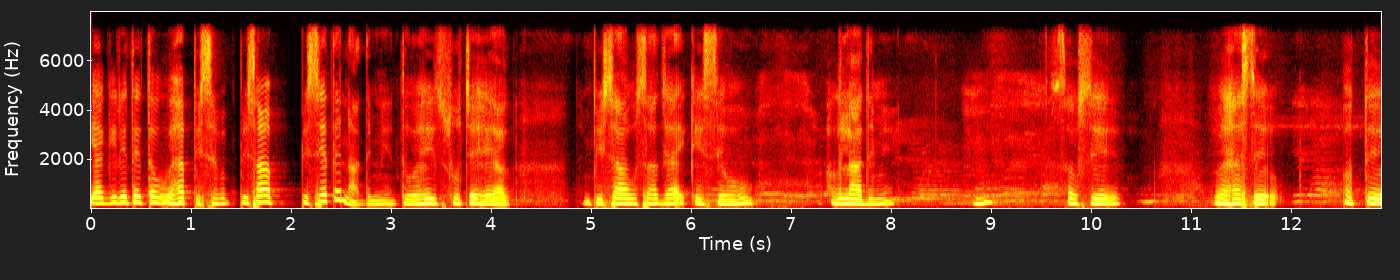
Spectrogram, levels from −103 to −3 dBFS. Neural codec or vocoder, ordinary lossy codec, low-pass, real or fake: vocoder, 44.1 kHz, 80 mel bands, Vocos; none; 7.2 kHz; fake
